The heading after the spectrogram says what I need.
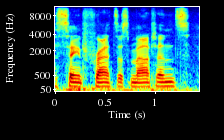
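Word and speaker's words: St. Francois Mountains: And these mountains, like I said, are called the St. Francis Mountains. They're spelled like this, like Francois, but I think people pronounce it Francis.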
